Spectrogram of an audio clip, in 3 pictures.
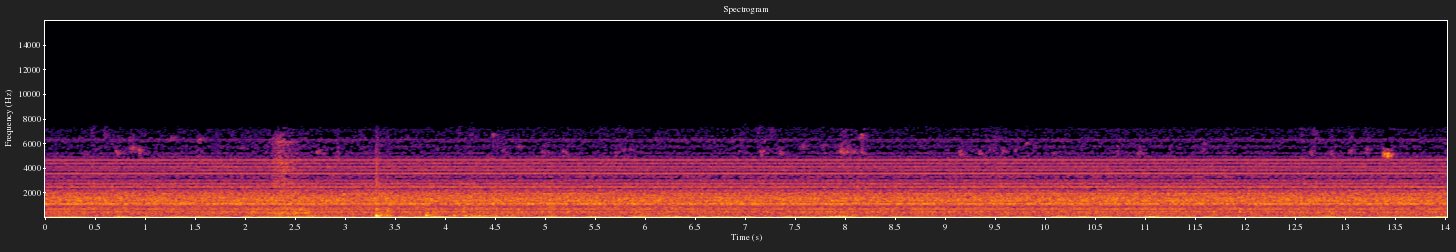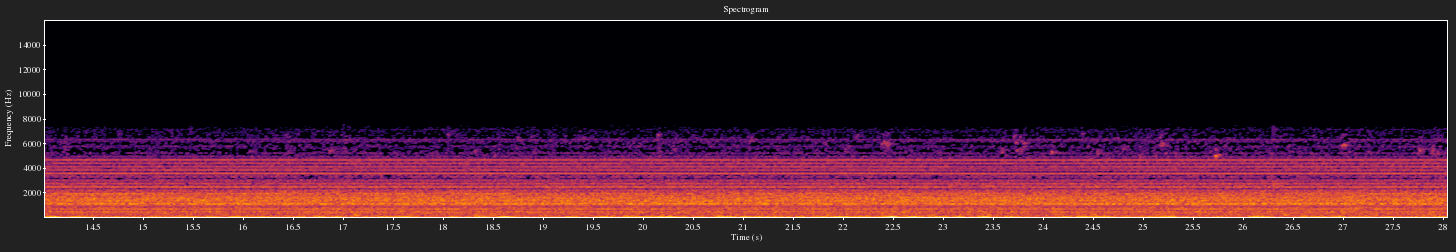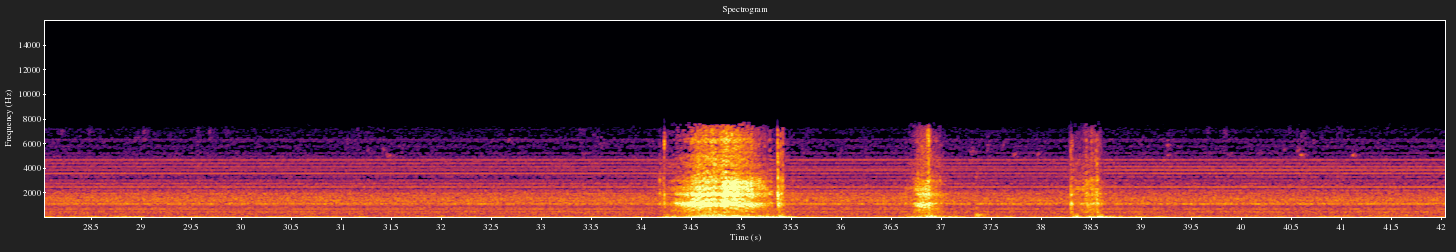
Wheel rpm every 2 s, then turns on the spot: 0, 0, 0, 0, 0, 0, 0, 0, 0, 0, 0, 0, 0, 0, 0, 0, 0, 30, 0, 0, 0.
none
